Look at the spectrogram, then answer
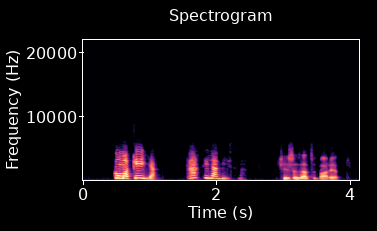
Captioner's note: speaking in foreign language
